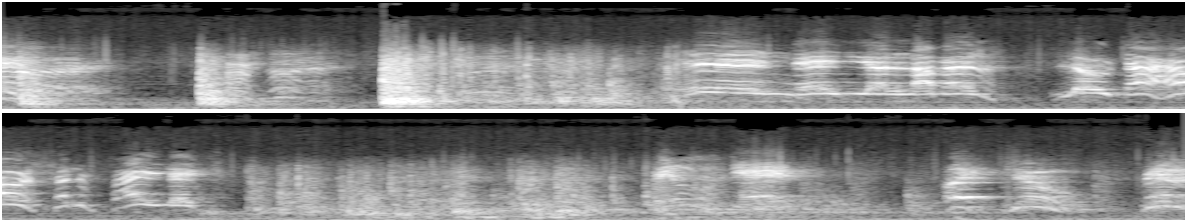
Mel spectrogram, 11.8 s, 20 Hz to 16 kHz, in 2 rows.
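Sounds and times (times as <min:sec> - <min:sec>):
door being broken down: 0:01.0 - 0:04.0, 0:07.0 - 0:11.8
speech: 0:04.8 - 0:07.2.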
